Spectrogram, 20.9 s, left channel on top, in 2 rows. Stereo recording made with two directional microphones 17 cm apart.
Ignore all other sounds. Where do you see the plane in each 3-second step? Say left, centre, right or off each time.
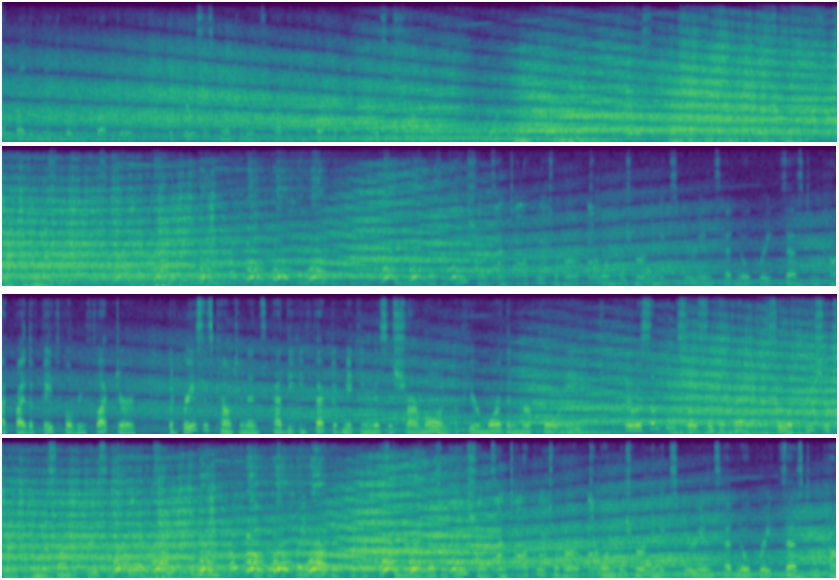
left, left, left, centre, right, right, right.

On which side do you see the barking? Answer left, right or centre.
right.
